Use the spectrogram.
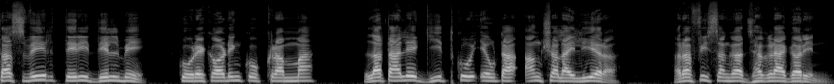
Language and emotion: Nepali, neutral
